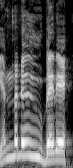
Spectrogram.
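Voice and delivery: over-the-top flirty brag; cheesy seductive tease. Acted. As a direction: sell it like a lounge lothario. Playful sexy tease.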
